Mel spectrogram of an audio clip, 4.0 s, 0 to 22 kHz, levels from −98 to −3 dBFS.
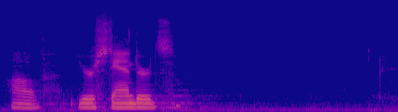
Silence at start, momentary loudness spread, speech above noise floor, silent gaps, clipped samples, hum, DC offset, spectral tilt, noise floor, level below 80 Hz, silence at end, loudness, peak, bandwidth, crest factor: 0.1 s; 15 LU; 29 dB; none; under 0.1%; none; under 0.1%; -5.5 dB/octave; -80 dBFS; -80 dBFS; 0.2 s; -54 LUFS; -36 dBFS; 13.5 kHz; 22 dB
